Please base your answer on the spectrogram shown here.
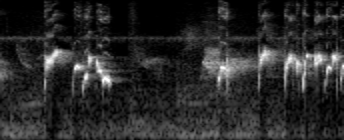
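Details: Red-whiskered bulbul kept in a cage in Thailand, its song played to excite or train birds; two quick phrases of liquid, chirpy whistled notes, one short and one longer, with a soft low hum behind.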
